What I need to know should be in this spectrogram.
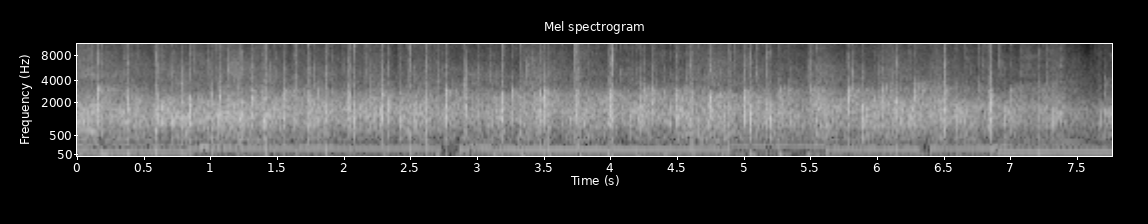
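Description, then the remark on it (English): An audience applauds its guests, clapping steadily for several seconds, a dense, loud patter of many hands that stays even throughout, with low sustained bass notes shifting in pitch underneath. “If we could all give a round of applause to our guests, please.”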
